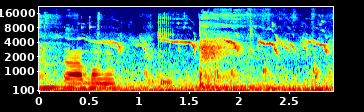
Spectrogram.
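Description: Native country hens cluck and chirp in short bursts over a steady low background hum, with a few higher calls scattered through.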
